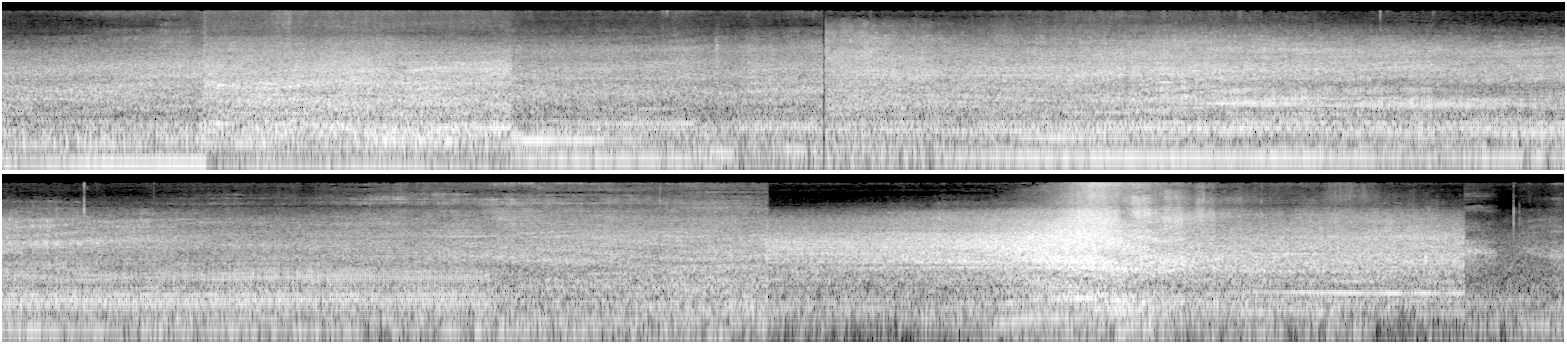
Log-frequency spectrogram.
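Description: Road traffic on a wet road: a steady engine hum from vehicles that changes abruptly a few times, and near the end a car passing with a swell of tyre hiss on the wet surface.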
